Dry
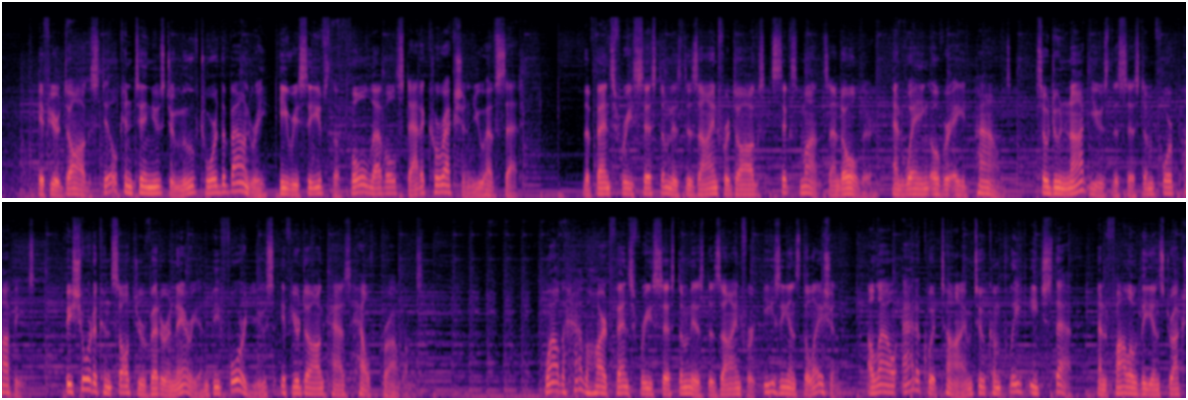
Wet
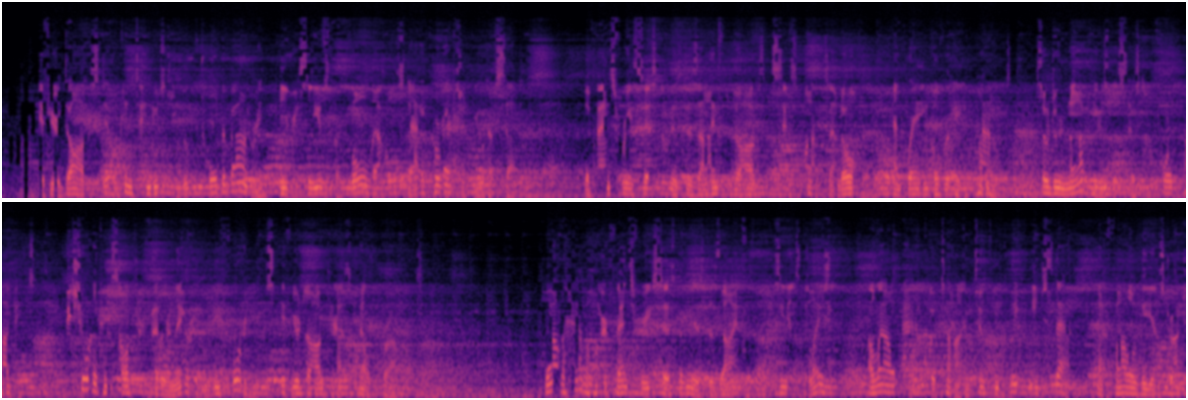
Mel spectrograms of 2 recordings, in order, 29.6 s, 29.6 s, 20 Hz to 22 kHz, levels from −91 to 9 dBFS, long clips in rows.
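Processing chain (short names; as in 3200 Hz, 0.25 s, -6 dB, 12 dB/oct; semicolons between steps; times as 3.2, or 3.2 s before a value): random spectral dropouts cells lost 32%; added noise white -70 dBFS; on a send: diffused feedback echo 0.513 s, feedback 46%, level -4 dB; on the sum: mismatched tape noise reduction decoder only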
